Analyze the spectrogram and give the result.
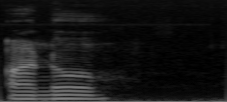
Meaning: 1. atom, minute particle of matter 2. life, soul 3. dust
- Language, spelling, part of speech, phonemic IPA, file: Tamil, அணு, noun, /ɐɳɯ/, Ta-அணு.ogg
